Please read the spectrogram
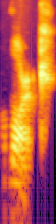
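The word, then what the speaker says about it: Lork: And uh I I will say his name is Lor. Lor.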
